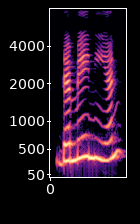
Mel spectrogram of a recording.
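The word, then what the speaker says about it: dominion: इस एस के वजह से यहां पर हम इसे डमेनियन पढ़ेंगे।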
